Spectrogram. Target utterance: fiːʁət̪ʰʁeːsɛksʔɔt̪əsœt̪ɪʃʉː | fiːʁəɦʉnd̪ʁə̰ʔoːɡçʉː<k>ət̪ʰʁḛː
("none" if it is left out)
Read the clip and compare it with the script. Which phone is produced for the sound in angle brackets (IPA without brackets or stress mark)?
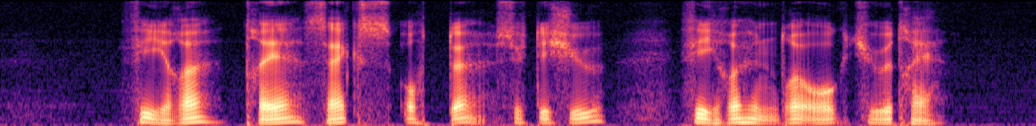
none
